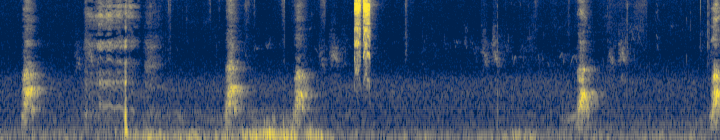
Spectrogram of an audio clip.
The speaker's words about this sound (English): A dog's barking at nothing.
